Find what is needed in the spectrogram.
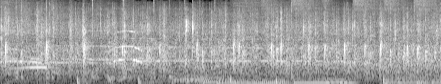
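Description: Audience applauding and cheering: dense clapping throughout.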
